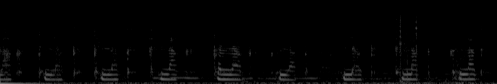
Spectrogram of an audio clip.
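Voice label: "clock", spoken word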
